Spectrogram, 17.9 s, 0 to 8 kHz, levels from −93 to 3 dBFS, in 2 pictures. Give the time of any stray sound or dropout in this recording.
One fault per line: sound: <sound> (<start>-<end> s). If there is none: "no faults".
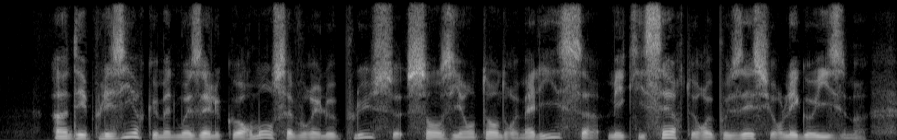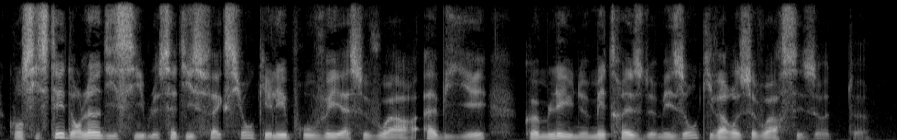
no faults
